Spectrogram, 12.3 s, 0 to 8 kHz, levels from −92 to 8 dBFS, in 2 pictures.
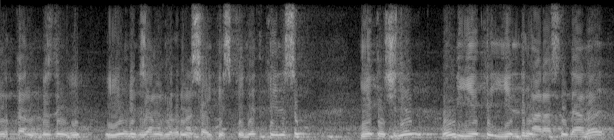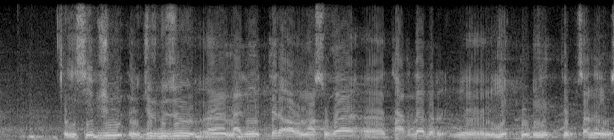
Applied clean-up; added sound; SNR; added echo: none; Crowd; 11 dB; none.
